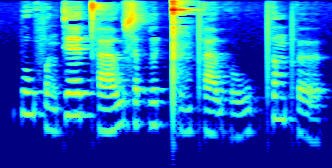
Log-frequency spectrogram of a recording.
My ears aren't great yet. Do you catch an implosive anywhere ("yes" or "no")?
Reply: no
